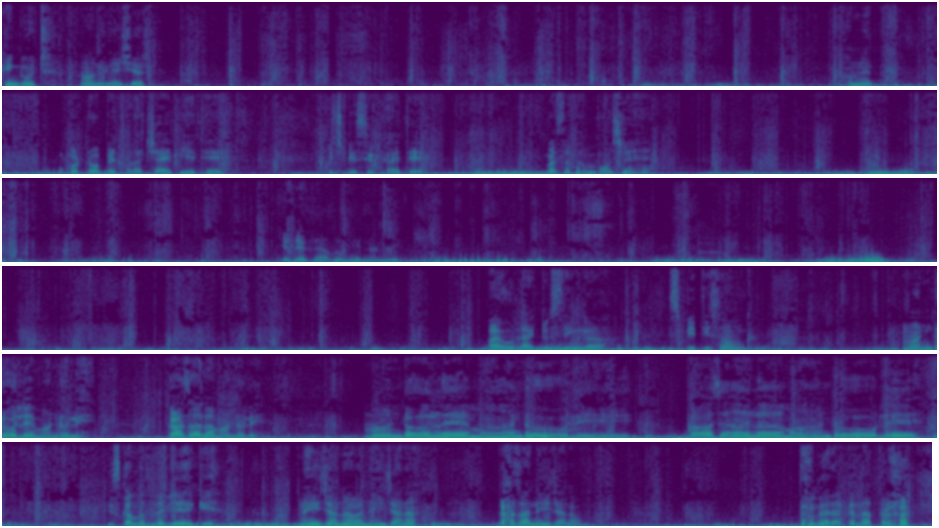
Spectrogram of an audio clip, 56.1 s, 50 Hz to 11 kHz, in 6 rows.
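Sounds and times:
man talking: 0.0s - 1.6s, 8.3s - 9.0s, 9.9s - 11.7s, 12.5s - 13.7s, 14.7s - 16.0s, 21.4s - 22.8s, 32.9s - 35.6s, 37.0s - 38.4s, 39.0s - 40.1s, 47.8s - 49.1s, 49.7s - 51.0s, 51.7s - 52.7s, 54.7s - 55.9s
footsteps crunching on snow: 0.0s - 56.0s.

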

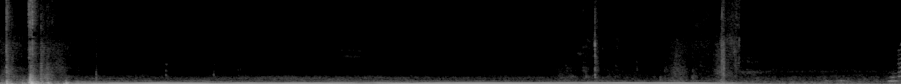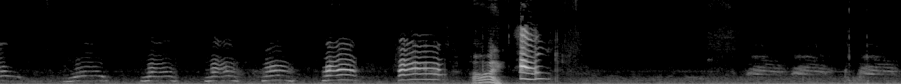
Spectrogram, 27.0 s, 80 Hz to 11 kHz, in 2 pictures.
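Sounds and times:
cat meowing: 14.5s - 18.9s, 19.5s - 20.2s, 21.2s - 21.9s, 24.8s - 27.0s.

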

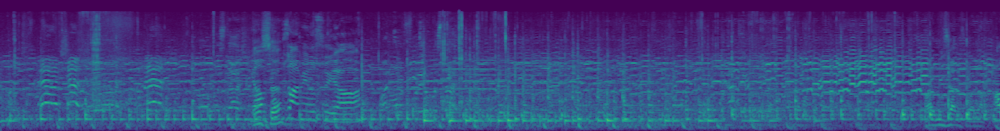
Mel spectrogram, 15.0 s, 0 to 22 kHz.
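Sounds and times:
hand drum beats: 0.0s - 15.0s
reed pipe melody: 0.0s - 15.0s.

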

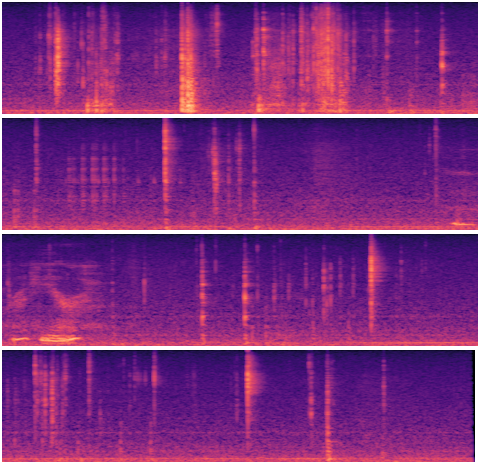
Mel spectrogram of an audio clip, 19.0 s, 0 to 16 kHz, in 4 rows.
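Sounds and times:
low electrical hum: 0.0s - 19.0s
woman humming: 9.2s - 10.6s.

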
